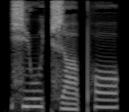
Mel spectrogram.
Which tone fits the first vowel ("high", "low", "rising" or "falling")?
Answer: high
